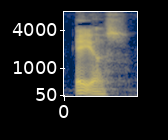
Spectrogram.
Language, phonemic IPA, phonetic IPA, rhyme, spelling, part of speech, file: Danish, /æːɐs/, [ˈæːɐs], -æːɐs, a'ers, noun, Da-cph-a'ers.ogg
- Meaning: indefinite genitive plural of a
